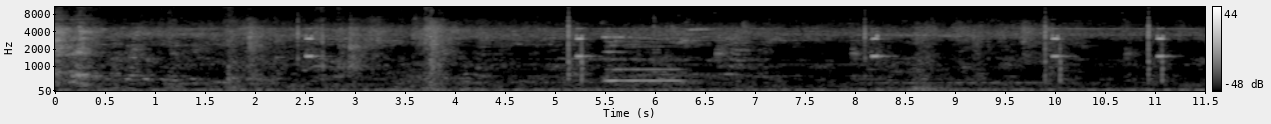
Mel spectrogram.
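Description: Short electronic key-press beeps and one longer tone from an infusion pump during programming, over quiet room hum.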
